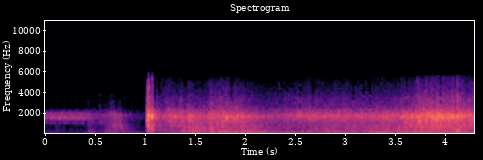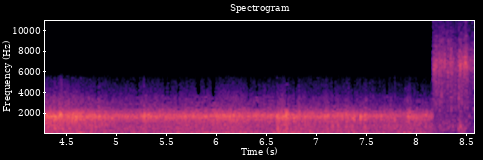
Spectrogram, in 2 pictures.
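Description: A sudden splash about a second in as a jumper hits the water, then several seconds of rushing, churning water and spray, loudest a few seconds after the splash.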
